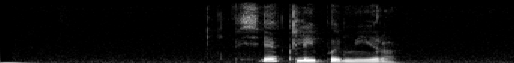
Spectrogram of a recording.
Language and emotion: Russian, neutral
